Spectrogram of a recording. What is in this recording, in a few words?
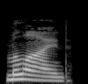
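"maligned", English, uk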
